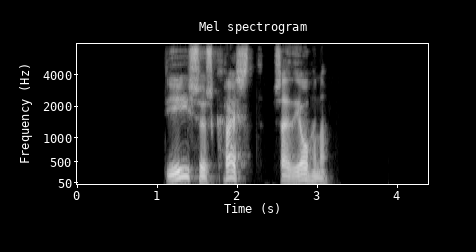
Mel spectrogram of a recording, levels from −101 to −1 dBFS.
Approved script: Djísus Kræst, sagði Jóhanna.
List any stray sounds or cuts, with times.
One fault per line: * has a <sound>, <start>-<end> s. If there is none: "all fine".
all fine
